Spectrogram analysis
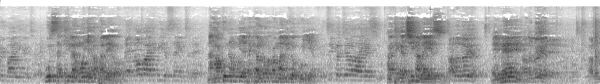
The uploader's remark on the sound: preached at a great church in Zanzibar, Tanzania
